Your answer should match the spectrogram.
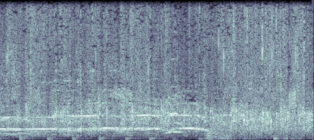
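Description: Steady, rhythmic hand clapping at a quick even pace, loud and continuous for about three seconds, with a faint high tonal sound drifting over it partway through.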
